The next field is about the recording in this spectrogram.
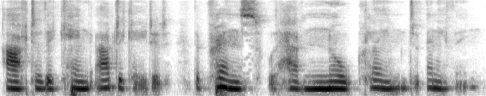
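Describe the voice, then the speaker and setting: A woman playing a protective, doting yet anxious vampire mistress in an ASMR roleplay, breathy and often whispering, with formal, measured diction. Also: fairly low pitch, little pitch movement, darkish tone. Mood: frustrated, weary.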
